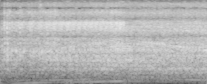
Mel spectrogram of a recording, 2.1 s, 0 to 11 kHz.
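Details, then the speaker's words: 1998 GMC C8500 with Caterpillar 3116E diesel, after injector O-ring repair, valve cover off: engine revs cleanly to about 3500, spiking near 4,000 rpm, with a steady even rush, no miss, flutter or hesitation, and restarts immediately; normal free revving. "well I'm going to have to tell you I'm pretty happy with that there's no engine Miss there's no flutter and uh it starts right back up no hesitation"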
